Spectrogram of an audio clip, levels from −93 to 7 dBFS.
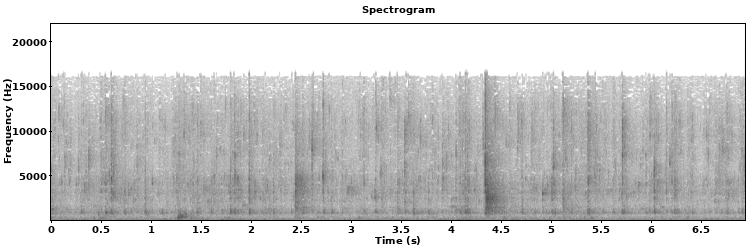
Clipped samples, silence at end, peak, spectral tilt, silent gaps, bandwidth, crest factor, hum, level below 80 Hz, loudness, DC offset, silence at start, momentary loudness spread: under 0.1%; 0 s; -2 dBFS; -1 dB/octave; none; 17 kHz; 32 dB; none; -54 dBFS; -33 LUFS; under 0.1%; 0 s; 10 LU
